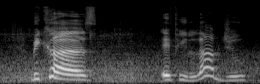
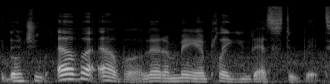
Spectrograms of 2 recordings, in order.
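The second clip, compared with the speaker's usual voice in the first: low, soft, deliberate aside; hushed warning; 9 semitones lower, 8 dB quieter than usual. Retold or imitated. Brother advising his sibling after the call, low and hushed. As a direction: confide a stern lesson quietly.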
